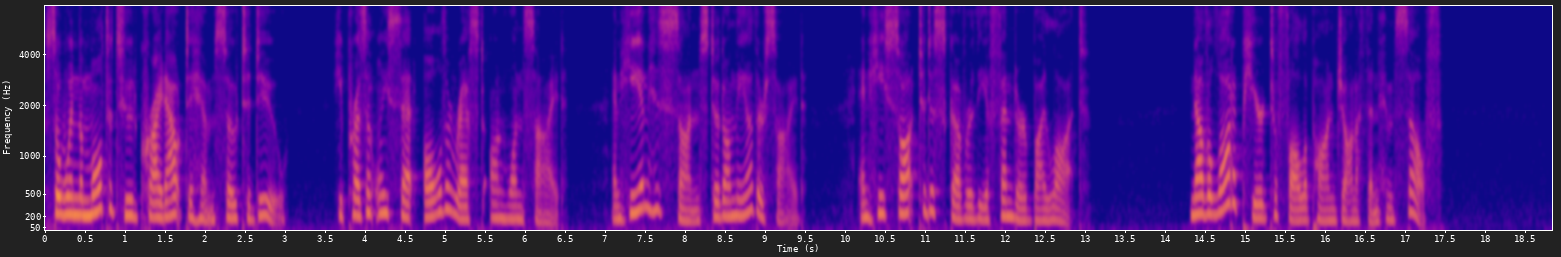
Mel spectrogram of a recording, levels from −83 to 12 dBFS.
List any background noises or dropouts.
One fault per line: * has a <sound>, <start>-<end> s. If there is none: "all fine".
all fine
